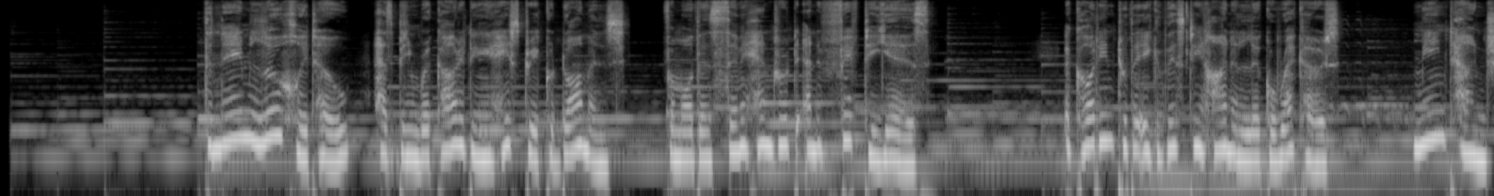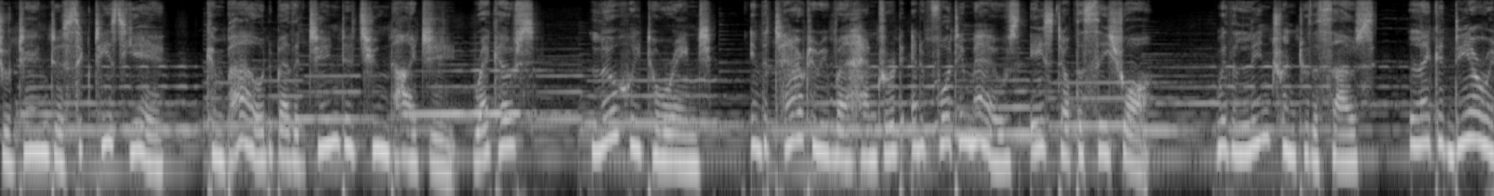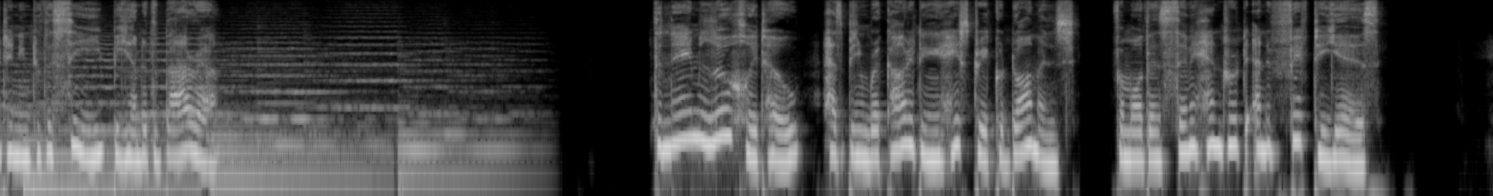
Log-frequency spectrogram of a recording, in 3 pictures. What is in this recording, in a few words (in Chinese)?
女 英文纪录片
